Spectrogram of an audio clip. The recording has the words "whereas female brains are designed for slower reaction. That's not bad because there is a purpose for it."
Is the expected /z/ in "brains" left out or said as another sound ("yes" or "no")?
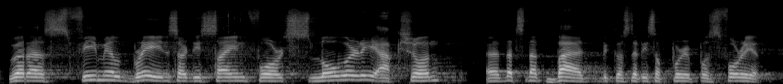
yes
